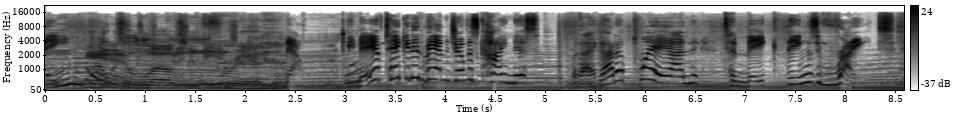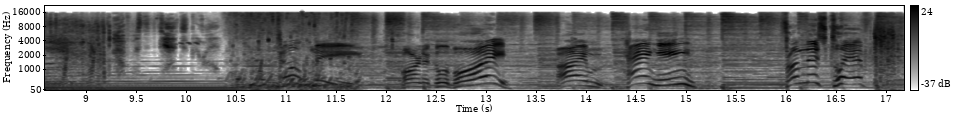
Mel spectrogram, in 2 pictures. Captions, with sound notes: [chattering] Now, we may have taken advantage of his kindness, but I've got a plan to make things right. [whispering] Help me, Barnacle Boy! I'm hanging... from this cliff.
